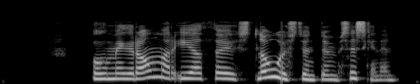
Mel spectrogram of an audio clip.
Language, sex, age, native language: Icelandic, female, 20-29, Icelandic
